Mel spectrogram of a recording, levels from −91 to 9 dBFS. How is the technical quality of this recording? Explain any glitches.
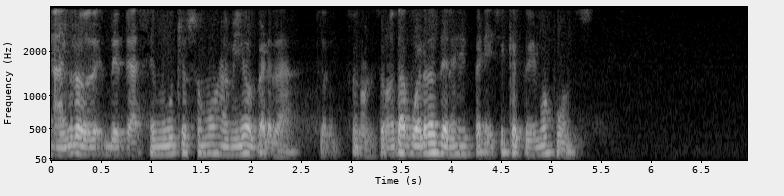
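The recording has two faults: a persistent dullness from a wrong treble cut, and a brief faint echo.

De-emphasis applied wrongly, from 0.87 s to the end: a treble cut meant to reverse a boost the signal never had tilts the response steadily downward, about 11 dB lower at 10 kHz than at 1 kHz. Within the call's narrow band, which stops at 4 kHz, the speech sounds muffled and dull.

Echo leak, 2.44 to 2.68 s: a very faint, delayed copy of the speech surfaces about 175 ms behind the original, roughly 35 dB down. Its likely cause is a far-end loudspeaker whose echo canceller let part of the microphone pickup slip back into the call.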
